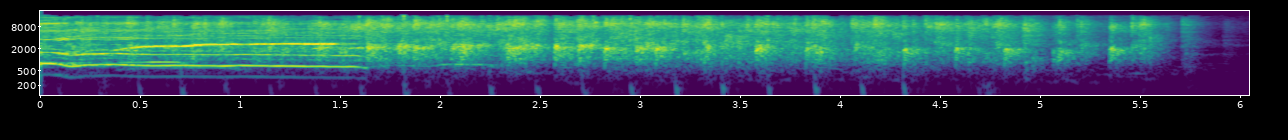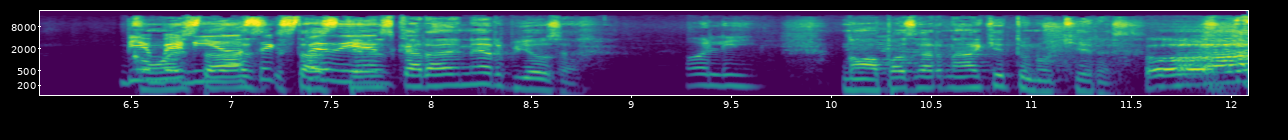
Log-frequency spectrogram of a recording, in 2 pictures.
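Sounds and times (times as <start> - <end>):
high sustained whooping cheers: 0.0 - 2.6
loud audience applause: 0.0 - 5.8
speech: 6.7 - 12.0.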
